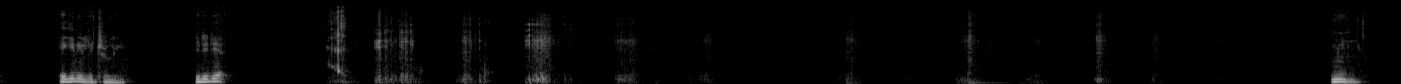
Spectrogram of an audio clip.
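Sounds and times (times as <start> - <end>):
chewing crispy snack: 3.0 - 14.0.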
